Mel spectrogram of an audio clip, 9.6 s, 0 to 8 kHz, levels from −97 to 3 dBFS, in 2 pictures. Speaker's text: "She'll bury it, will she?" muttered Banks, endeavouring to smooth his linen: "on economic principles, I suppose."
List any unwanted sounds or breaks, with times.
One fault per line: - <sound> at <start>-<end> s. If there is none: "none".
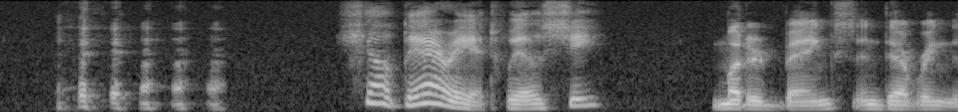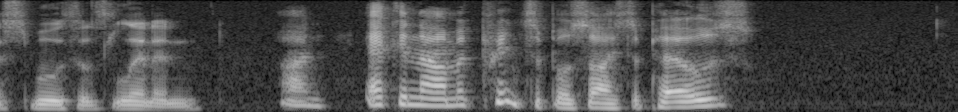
- laugh at 0.3-1.2 s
